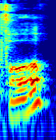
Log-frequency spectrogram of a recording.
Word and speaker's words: pho: So I don't even say it right. It's like pho. Pho.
